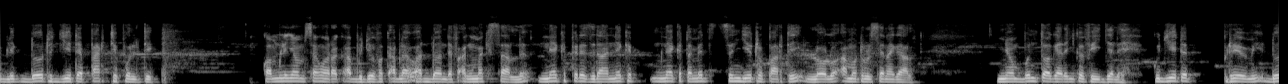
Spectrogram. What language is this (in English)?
Arabic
